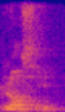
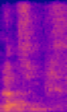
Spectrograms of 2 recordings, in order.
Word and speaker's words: Lancier: Et il y a eu un père belge qui s'appelait Hubert Lancier, ou Lancy, selon les prononciations qu'on voulait bien lui donner, qui s'est occupé de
